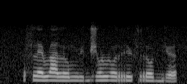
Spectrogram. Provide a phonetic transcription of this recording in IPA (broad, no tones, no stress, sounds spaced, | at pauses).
f l ɛ ɹ a l ʊ m y d͡ʒ o ɹ o r y f r o bʲ ə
